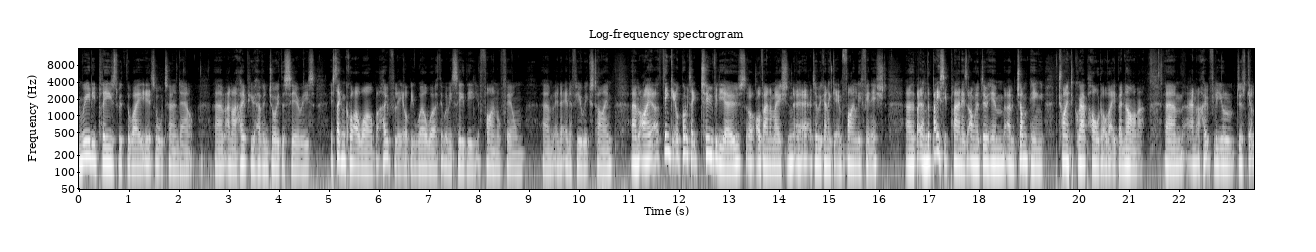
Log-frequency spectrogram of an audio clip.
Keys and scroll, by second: 2.3 super+z, 7.8 super+z.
